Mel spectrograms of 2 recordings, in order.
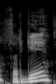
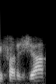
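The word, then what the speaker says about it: Fargeat: Si tratta di The Substance della regista Coralie Farget, credo si dica Farget, si dice così, non so, credo si pronunci Farja perché è francese.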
